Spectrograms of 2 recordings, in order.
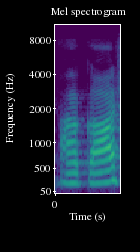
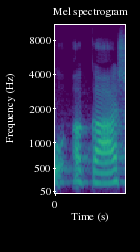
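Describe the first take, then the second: First: आकाश starting on a long aa; full long first vowel in आकाश; standard आकाश. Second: आकाश starting on a short a; shortened आकाश. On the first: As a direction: say आकाश as "aa-kaash". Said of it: "मात्रा का ध्यान ही नहीं देते". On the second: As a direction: say आकाश as "a-kaash". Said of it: "उसको आकाश कहते हैं". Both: Shown as a demonstration.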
